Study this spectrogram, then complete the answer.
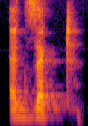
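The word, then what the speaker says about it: exact: example example E এক্স a city এক্স্যাক্ট এক্স্যাক্ট ই এক্স আই এসটি এক্সজিস্ট এক্সজিস্ট আশা করি ভিডিওটি আপনাদের এক্স অক্ষটির উচ্চারণ বুঝতে সাহায্য করেছে নিয়মিত অনুশীলন করলে আপনিও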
